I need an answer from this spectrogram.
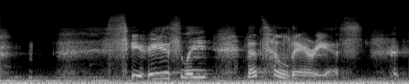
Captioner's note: begins laughing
